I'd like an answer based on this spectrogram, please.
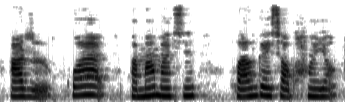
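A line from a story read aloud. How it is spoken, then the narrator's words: Very gentle. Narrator (Chinese): 老师都得更温柔的说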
